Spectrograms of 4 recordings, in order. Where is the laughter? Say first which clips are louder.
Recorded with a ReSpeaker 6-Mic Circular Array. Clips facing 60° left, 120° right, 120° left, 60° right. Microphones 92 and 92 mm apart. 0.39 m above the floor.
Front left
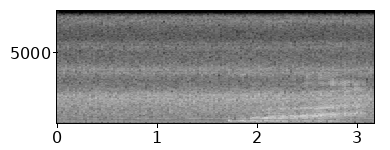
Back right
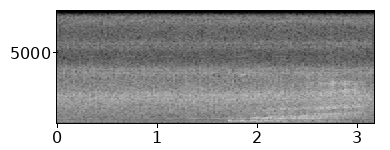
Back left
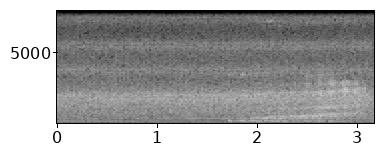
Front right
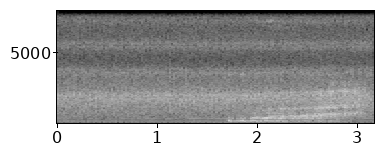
Front left 4 dB, front right 7 dB; 10° right, 1.3 m; by 3.1 s 20° left, 1.9 m.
